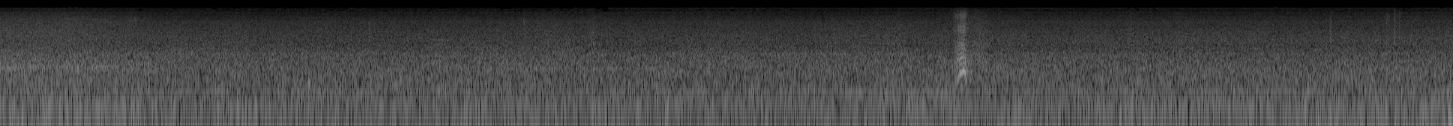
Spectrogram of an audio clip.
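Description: A lift rumbles steadily as it rides up.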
